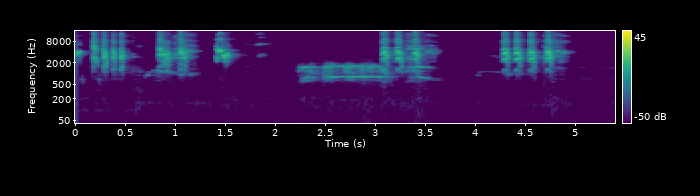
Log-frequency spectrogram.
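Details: Long-tailed shrike singing while sunbathing in the morning: bursts of harsh, rapid chattering notes broken by a steady nasal whistle held about a second.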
